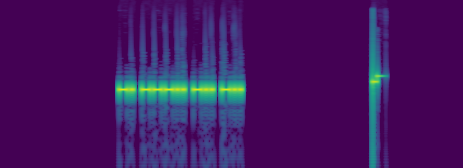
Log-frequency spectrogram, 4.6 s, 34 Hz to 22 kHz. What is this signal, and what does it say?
Morse code, heard as a keyed tone, about 40 wpm, 700 Hz. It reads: N8DD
